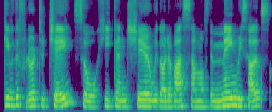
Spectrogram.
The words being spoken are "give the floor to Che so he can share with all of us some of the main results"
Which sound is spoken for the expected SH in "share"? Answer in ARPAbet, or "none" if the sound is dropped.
SH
